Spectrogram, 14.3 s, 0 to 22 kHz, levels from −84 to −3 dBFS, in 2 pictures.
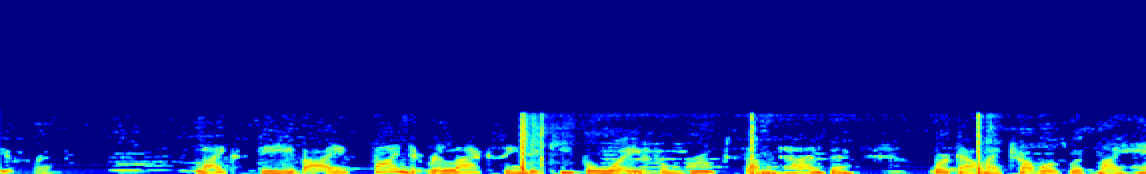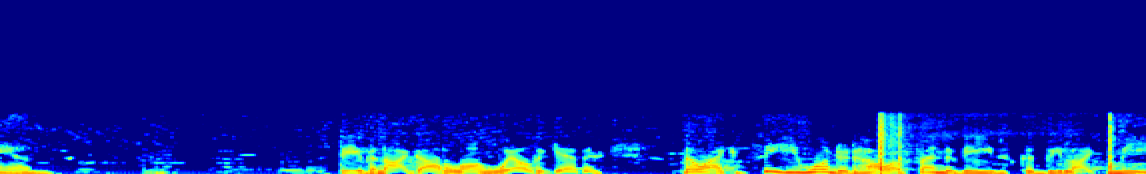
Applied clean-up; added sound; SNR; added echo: classical method spectral subtraction.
